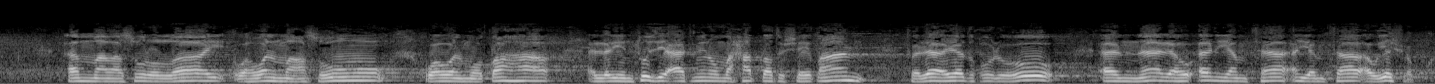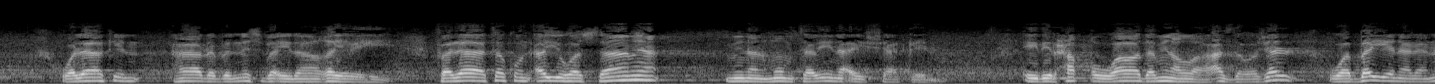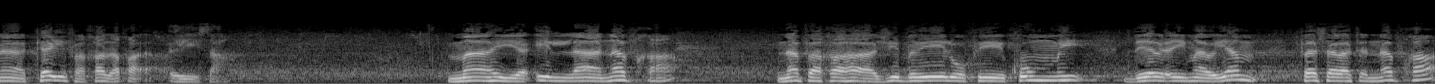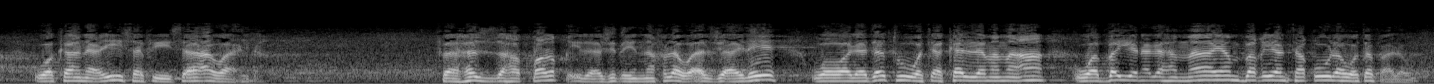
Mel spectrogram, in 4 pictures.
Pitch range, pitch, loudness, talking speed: 145-180 Hz, 160 Hz, -19 LUFS, 85 wpm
